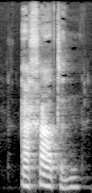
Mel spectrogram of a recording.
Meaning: agate, consisting of or made from agate
- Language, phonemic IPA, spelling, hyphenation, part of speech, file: Dutch, /ˌaːˈɣaː.tə(n)/, agaten, aga‧ten, adjective, Nl-agaten.ogg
